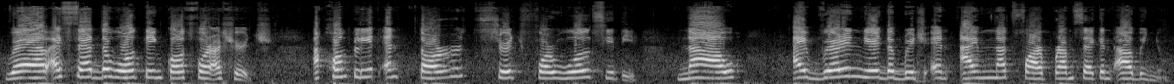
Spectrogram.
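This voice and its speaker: A high-pitched, fretful wife confined to her bed, acted by a woman in an amateur radio drama. She is fearful yet demanding, pressing her point and stumbling over repeated words. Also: a little slow, bright, forceful tone, rough recording. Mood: insistent, indignant. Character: anxious, demanding bedridden wife, fearful and insistent. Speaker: student actor in a group project. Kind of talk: amateur radio play acting.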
